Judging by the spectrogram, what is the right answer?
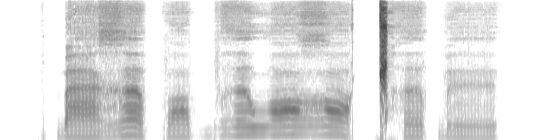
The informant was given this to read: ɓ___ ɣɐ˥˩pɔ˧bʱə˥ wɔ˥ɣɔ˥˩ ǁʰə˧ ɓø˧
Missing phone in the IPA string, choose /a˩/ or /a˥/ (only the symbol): a˩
